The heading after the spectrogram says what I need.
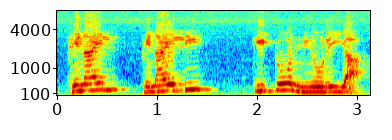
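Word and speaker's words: phenylketonuria: ठीक है, अब हम बात करते हैं फिनाइली कीटोन्यूरिया। प्रोनाउंसिएशन को मैं लिख देता हूं, फिनाइल कीटोन्यूरिया, फिनाइल कीटोन्यूरिया, या इसको शॉर्ट में पीकेयू भी बोलते हैं, पीकेयू।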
